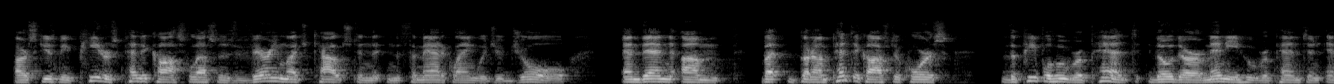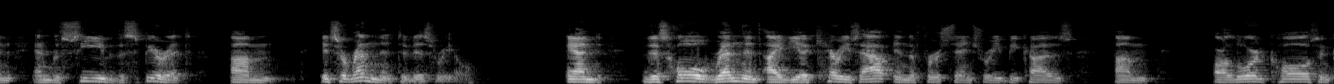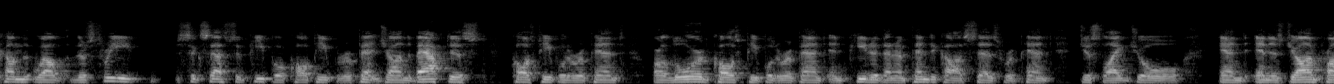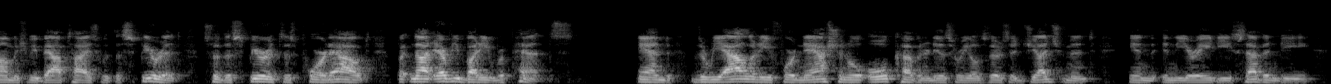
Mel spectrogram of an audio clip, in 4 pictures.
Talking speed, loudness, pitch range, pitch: 155 wpm, -25 LUFS, 100-120 Hz, 105 Hz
